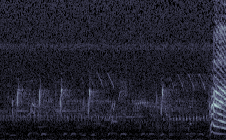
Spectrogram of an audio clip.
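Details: Grey Go-away-bird giving its grumpy yelps, a run of low, hoarse yelps about twice a second, ending in a loud nasal burst like its classic 'go-away' call; thin chirps of other birds behind.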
